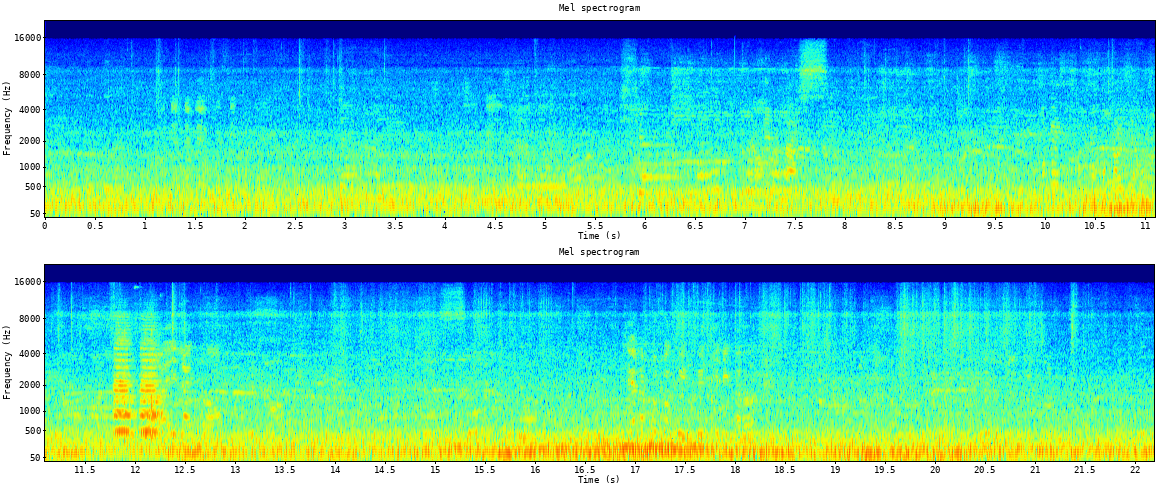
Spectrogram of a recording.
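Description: A bus engine rumbles close by in traffic.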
